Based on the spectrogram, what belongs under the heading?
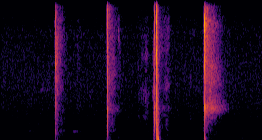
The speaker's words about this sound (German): Ah, hast du gerade geschnipst? Ja. Ja, jetzt höre ich dich wieder.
